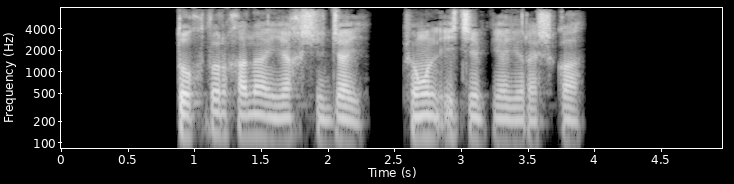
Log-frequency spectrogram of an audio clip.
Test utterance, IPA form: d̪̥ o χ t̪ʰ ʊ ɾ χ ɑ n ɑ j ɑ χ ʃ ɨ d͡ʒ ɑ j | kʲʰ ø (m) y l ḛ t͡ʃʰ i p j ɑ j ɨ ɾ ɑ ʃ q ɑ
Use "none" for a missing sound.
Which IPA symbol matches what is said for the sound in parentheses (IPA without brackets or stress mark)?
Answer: ŋ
